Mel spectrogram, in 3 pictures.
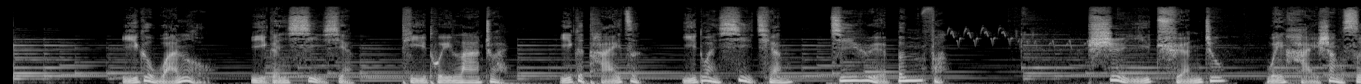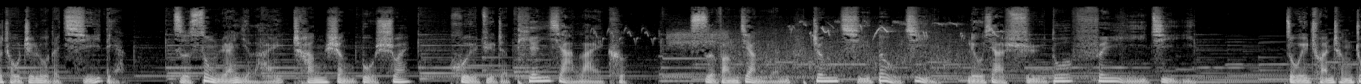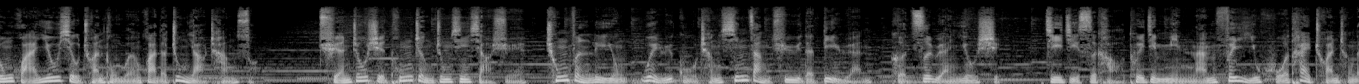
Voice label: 男 纪录片 古色古香悠扬; 闽南非遗传承; 男83-纪录片《闽南非遗传承》-古色古香悠扬

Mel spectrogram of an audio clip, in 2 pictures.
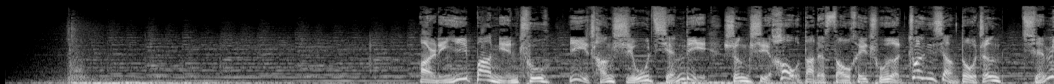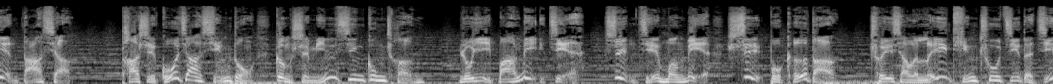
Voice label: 男 公安专题 力度大气; 电视台声; 大气激昂

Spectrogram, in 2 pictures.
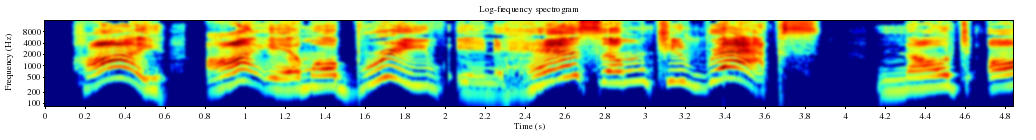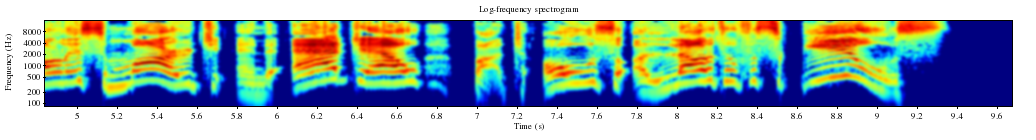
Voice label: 女 男童 英文

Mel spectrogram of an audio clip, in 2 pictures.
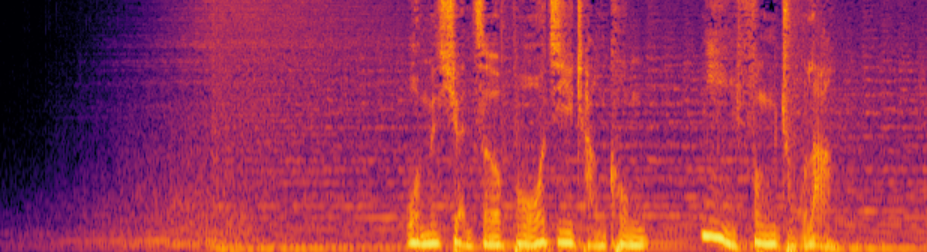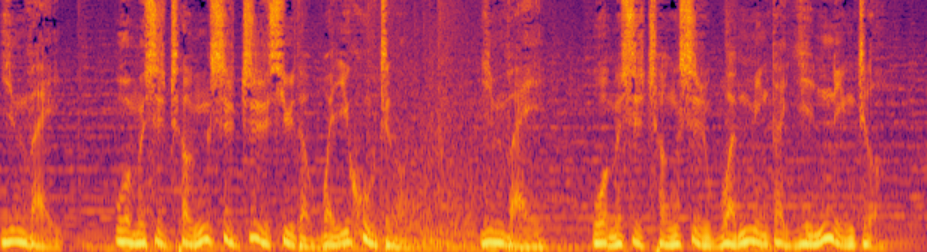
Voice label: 男 公安宣传 硬朗厚重; 南康公安 鹰击长空

